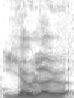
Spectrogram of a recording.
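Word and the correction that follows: Xolo: Maraduena. Maraduena. – His name is Sholo. – Sholo. – Maraduena. – There you go.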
